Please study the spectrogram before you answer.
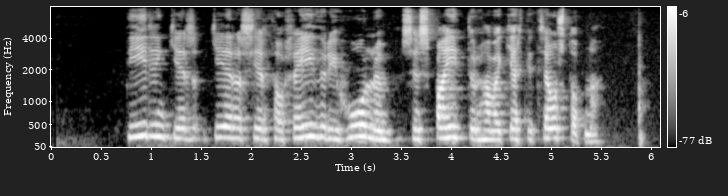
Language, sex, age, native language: Icelandic, female, 60-69, Icelandic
